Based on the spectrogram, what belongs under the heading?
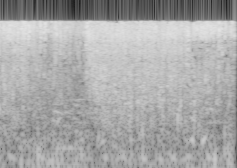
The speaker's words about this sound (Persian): ما هم خواستیم سر به بند قرغه بزنیم که در اوج جوانان زیاد مشغول آبازی هستند.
